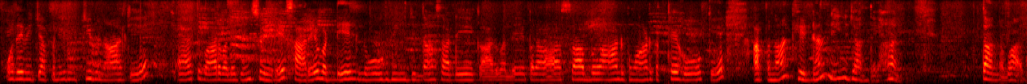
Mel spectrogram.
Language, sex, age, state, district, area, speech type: Punjabi, female, 30-45, Punjab, Kapurthala, urban, spontaneous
